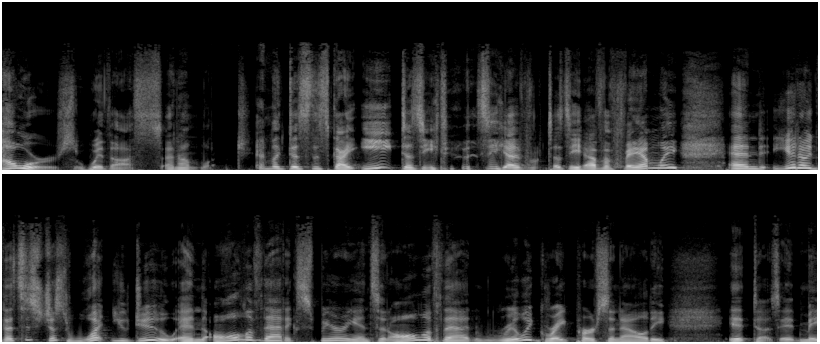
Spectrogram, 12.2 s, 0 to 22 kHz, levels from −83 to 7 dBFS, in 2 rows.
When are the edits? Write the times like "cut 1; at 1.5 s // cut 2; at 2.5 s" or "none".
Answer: none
